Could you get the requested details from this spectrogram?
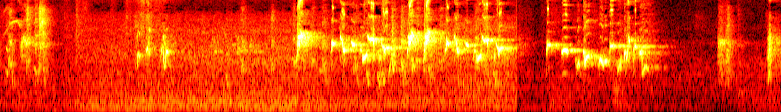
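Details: ['Bulbul song played to encourage silent birds to sing: a few scratchy notes over a low rumbling hum, then lively liquid warbled phrases rising and falling, a brief gap, more warbling and isolated chips.']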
